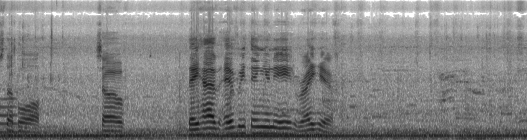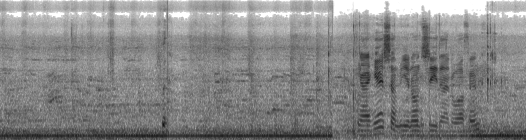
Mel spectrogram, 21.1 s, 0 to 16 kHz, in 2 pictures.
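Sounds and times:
busy store noise: 0:00.0 - 0:21.0
freezer cases humming: 0:00.0 - 0:21.0.

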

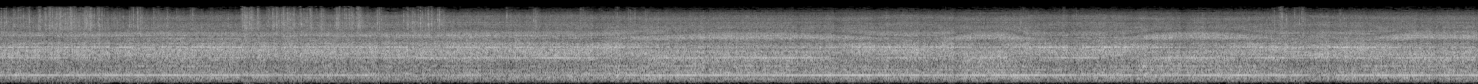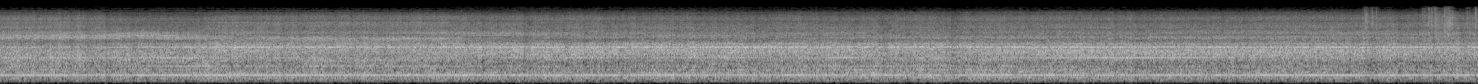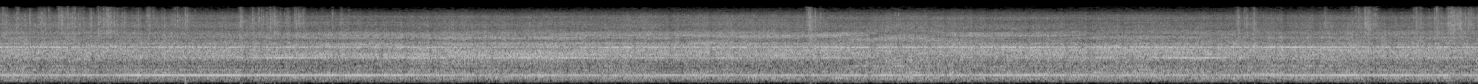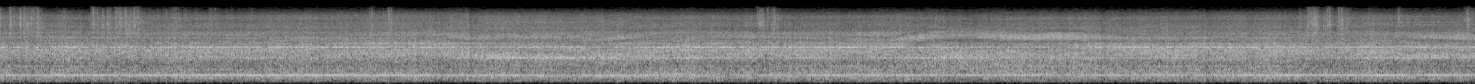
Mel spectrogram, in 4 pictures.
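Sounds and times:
popcorn rattling into vacuum: 0:00.0 - 0:16.4, 0:25.9 - 0:34.3, 0:35.9 - 0:49.5, 0:51.2 - 0:53.9, 0:56.6 - 0:59.0
vacuum cleaner running: 0:00.0 - 0:59.0.

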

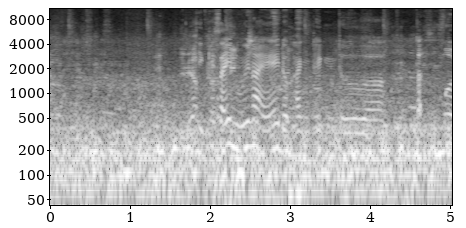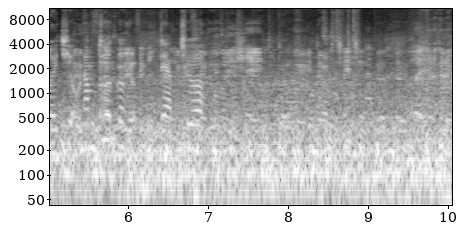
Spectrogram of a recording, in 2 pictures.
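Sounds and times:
funicular car rumbling: 0:00.0 - 0:10.0.

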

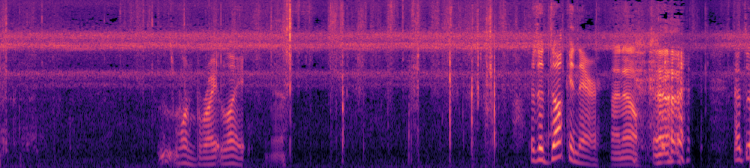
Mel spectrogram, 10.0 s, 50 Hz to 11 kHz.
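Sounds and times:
night insects chirping: 0:00.0 - 0:10.0.

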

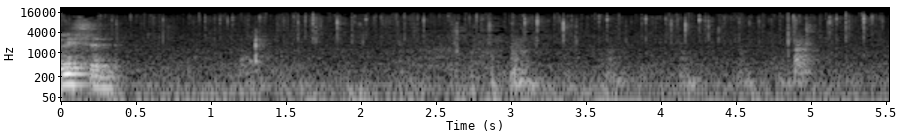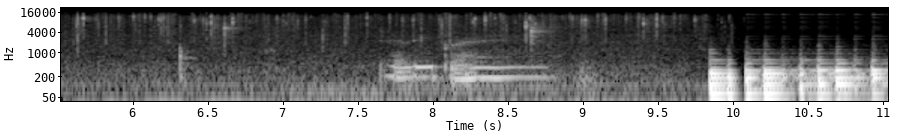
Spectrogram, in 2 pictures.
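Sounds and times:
popping candy crackling: 0:00.0 - 0:09.9.

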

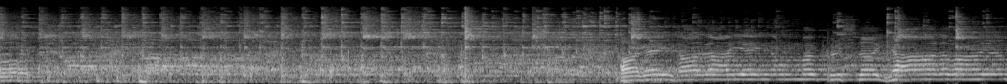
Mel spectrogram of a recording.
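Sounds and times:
drum rhythm: 0:00.0 - 0:07.5
hand cymbals: 0:00.0 - 0:10.0.

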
